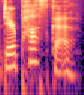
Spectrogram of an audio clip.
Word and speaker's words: Deripaska: Deripaska. Yours has a pronunciation, Deripaska.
